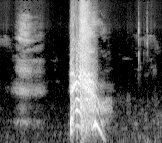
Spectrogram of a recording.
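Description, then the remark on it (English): A single loud sneeze bursts out after a short intake of breath, followed by a brief faint sniffle, with no talking around it. “My problem, and I'm going to sneeze.”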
